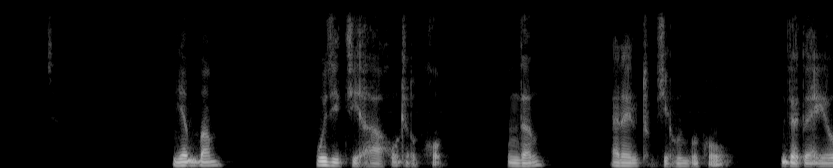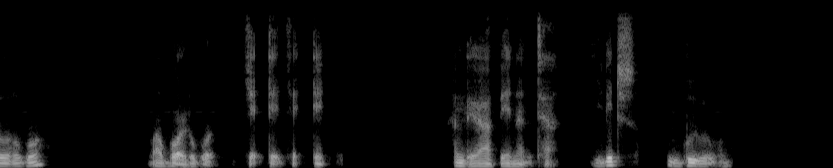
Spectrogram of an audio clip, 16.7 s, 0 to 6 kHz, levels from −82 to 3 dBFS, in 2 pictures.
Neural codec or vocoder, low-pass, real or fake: codec, 16 kHz, 0.5 kbps, FunCodec, trained on LibriTTS, 25 frames a second; 5.4 kHz; fake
